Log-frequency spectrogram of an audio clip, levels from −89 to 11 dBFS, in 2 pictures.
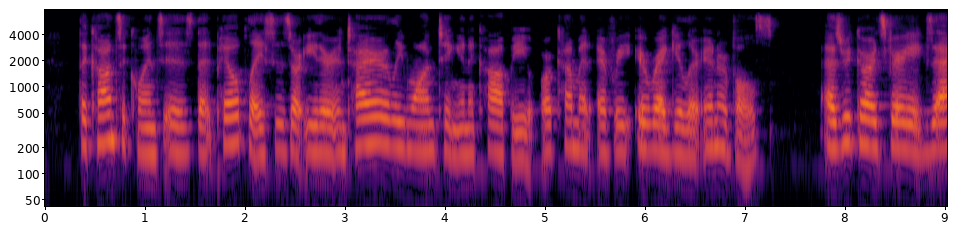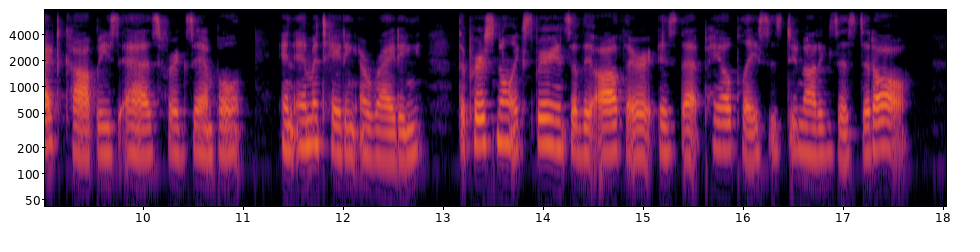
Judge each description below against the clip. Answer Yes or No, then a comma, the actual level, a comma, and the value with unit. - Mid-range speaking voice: Yes, medium, 180 Hz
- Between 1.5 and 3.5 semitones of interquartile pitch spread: Yes, average, 2.7 semitones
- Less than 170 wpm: Yes, average, 150 wpm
